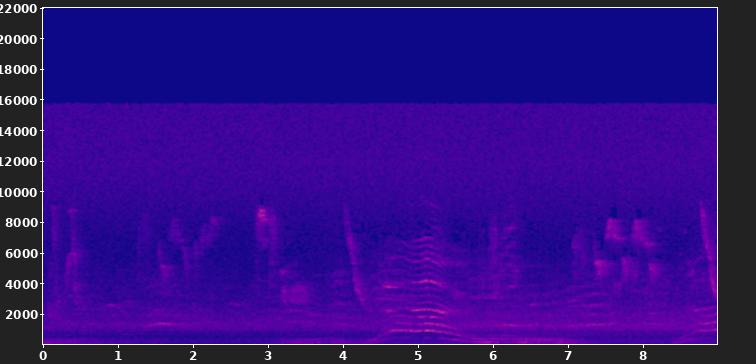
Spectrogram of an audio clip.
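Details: Territorial fight between domestic shorthair cats, Tom, Mimi and a grey-and-white neighbourhood stray: low rumbling growls swell into a rising then falling yowl, followed by throaty moaning and another rising wail at the end.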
